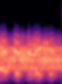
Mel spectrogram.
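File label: "at destination", English speech, Wingman; DCS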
